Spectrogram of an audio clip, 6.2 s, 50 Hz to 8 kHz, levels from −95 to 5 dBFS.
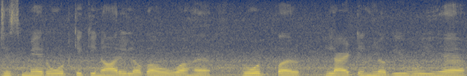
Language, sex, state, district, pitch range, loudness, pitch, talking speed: Hindi, female, Chhattisgarh, Raipur, 170-185 Hz, -16 LUFS, 175 Hz, 125 wpm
